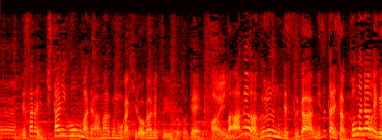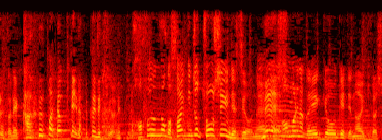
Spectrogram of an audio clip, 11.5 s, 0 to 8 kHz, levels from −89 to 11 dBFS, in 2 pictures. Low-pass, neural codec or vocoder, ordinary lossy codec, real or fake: 7.2 kHz; none; none; real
